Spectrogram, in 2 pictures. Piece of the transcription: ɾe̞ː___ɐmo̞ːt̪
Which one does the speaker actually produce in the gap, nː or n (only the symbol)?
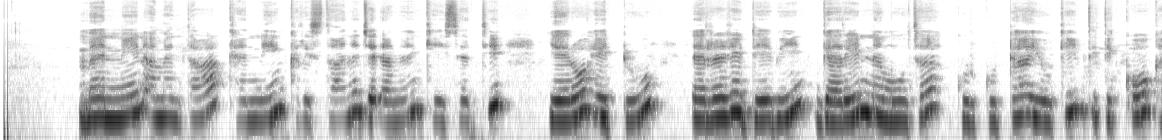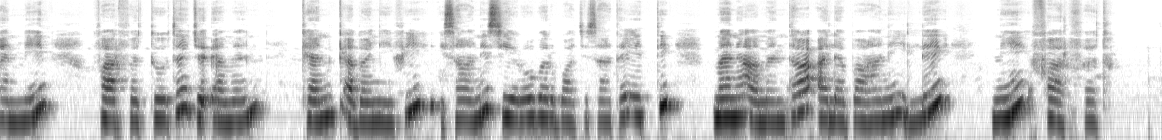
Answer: nː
